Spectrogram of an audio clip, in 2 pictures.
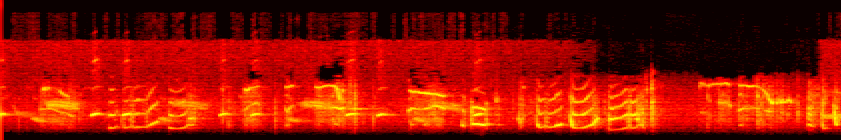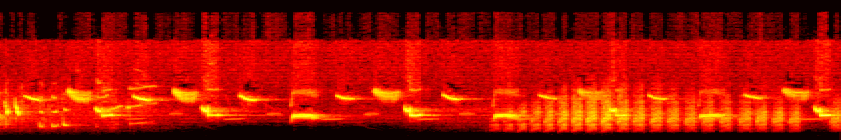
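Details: High, varied twittering from a tit in song, packed with quick upslurred and looping notes, thinning to spaced chirps before a short buzzy burst near the end.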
